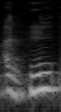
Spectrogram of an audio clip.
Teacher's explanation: जब हम अग्नि इस तरीके से बोलेंगे तो इस ग में, इस गकार में, इस नकार जो कि नासिक्य है, इसके कारण एक हल्का सा नासिक्यत्व आ जाता है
